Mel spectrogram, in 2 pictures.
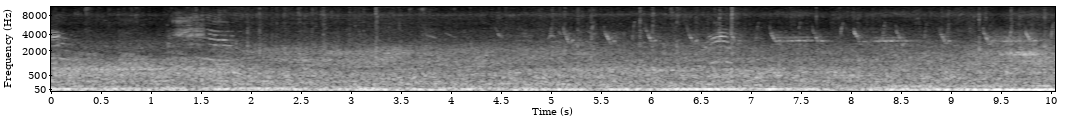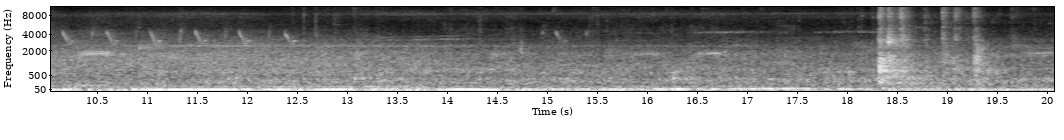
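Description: Birds chirping now and then over a steady low wind rumble, with a brief flurry of pigeon wing flaps near the end.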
